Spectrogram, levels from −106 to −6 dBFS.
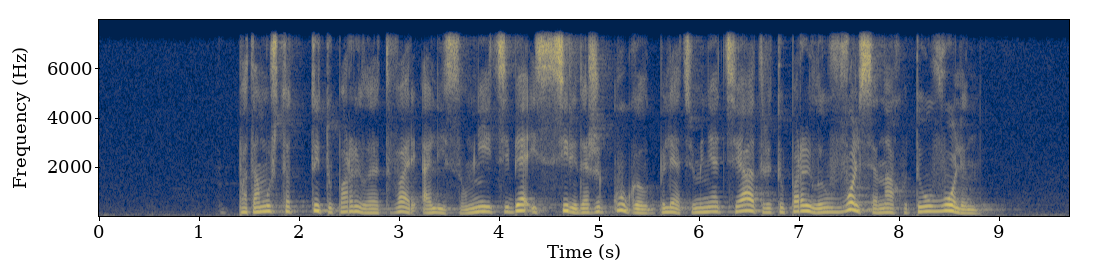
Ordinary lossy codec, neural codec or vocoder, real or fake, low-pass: none; none; real; 7.2 kHz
